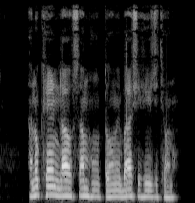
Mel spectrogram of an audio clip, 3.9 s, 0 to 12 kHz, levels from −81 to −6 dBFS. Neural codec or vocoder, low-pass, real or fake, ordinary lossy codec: none; 10.8 kHz; real; AAC, 64 kbps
